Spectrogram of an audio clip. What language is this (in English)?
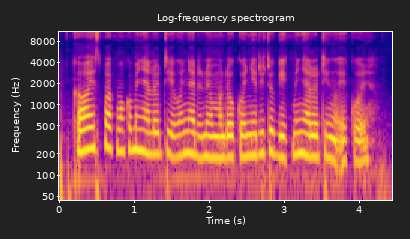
Luo (Kenya and Tanzania)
